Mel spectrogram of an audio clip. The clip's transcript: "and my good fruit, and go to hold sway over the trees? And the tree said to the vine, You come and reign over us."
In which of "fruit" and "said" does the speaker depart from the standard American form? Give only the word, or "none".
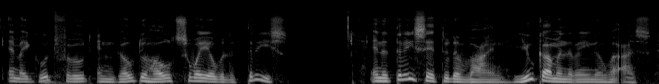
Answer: none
